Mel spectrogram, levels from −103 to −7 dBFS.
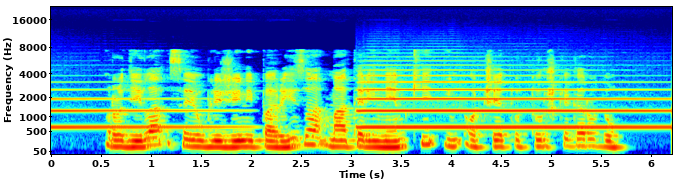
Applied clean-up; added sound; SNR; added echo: none; Trumpet; 0 dB; none.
